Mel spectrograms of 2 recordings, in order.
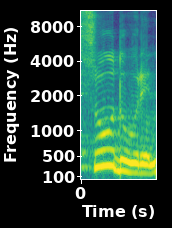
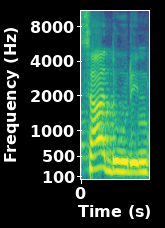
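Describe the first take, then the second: First: The first syllable has the vowel 'u'. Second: The first syllable has the vowel 'a'. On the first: The speaker calls it right. "लेकिन ये सुदूरिन है" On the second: The speaker calls it wrong. "वो सा दूरिन कह देते हैं"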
